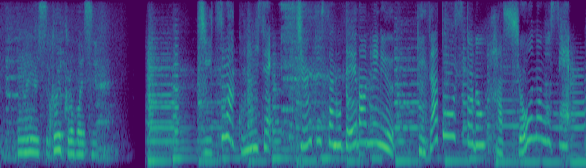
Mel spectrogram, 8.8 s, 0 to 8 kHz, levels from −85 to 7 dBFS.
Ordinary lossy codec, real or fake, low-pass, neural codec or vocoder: none; fake; none; codec, 16 kHz, 2 kbps, X-Codec, HuBERT features, trained on general audio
